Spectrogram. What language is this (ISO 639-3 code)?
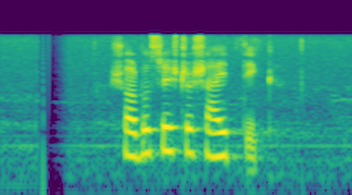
ben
